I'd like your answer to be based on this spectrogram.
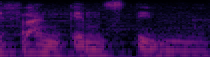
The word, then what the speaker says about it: Frankenstein: Con Gene Wilder nei panni del dottor Frankenstein. – Si legge Frankenstein.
